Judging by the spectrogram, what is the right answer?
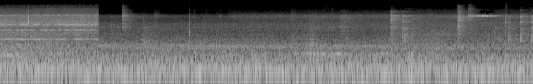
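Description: Steady low hum of a workshop floor with a faint steady tone, and a few light clicks and clinks as electrical connectors and small parts are handled and fitted on an electric chain hoist.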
